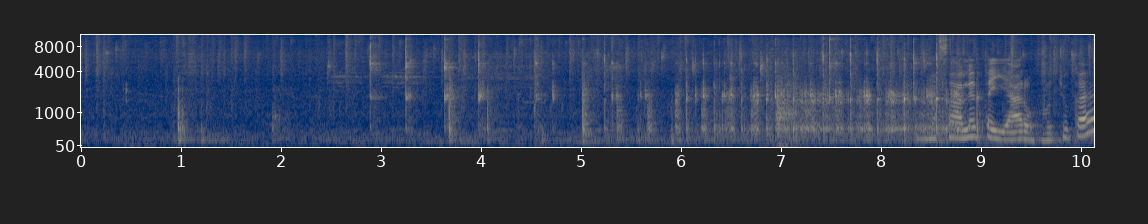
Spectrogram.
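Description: A metal pestle clinks and scrapes against a metal cup while stirring.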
